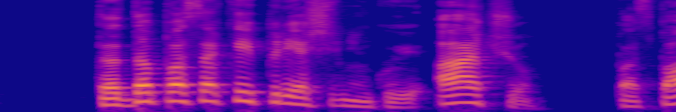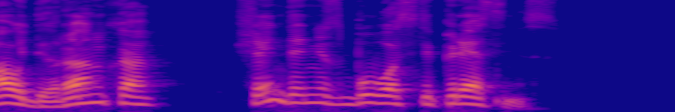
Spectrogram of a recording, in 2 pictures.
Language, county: Lithuanian, Vilnius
